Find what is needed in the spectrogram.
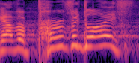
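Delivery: high, hammed-up wonder; imitating a loopy patient marvelling; kooky bliss. Groggy son repeated for the congregation, kooky bliss. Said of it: "obviously a little kooky".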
